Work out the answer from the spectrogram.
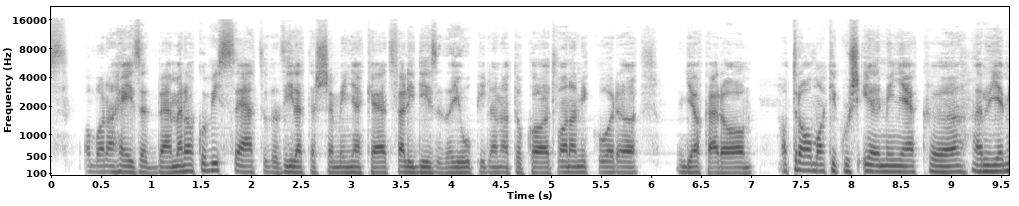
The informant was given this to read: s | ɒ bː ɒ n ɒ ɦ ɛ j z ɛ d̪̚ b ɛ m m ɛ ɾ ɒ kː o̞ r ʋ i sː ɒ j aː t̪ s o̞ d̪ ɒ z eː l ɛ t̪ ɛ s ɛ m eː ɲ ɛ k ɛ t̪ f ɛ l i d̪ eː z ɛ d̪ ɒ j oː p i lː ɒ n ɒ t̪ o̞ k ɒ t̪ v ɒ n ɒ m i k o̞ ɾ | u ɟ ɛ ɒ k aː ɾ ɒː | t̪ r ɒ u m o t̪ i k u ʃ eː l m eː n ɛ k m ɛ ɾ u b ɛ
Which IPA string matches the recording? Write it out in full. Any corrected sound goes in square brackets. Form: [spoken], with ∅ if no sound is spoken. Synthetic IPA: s | ɒ bː ɒ n ɒ ɦ ɛ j z ɛ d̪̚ b ɛ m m ɛ ɾ ɒ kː o̞ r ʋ i sː ɒ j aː t̪ s o̞ d̪ ɒ z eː l ɛ t̪ ɛ [ʃ] ɛ m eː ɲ ɛ k ɛ t̪ f ɛ l i d̪ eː z ɛ d̪ ɒ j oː p i lː ɒ n ɒ t̪ o̞ k ɒ t̪ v ɒ n ɒ m i k o̞ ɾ | u ɟ ɛ ɒ k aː ɾ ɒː | t̪ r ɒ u m [ɒ] t̪ i k u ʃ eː l m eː [ɲ] ɛ k m ɛ ɾ u [ɟ] ɛ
